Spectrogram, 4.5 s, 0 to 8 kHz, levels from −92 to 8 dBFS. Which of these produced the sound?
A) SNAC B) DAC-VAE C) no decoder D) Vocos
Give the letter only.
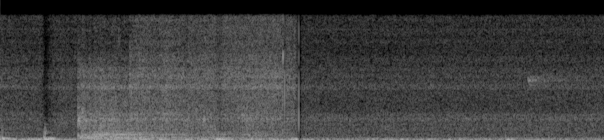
C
